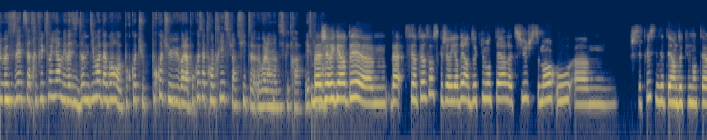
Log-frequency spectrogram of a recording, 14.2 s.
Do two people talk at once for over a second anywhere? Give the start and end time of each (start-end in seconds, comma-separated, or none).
none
